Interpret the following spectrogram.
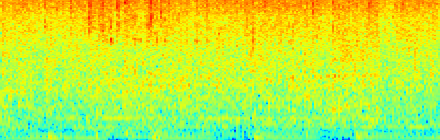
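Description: A light shower of rain and graupel falling, heard as an even hiss, with quiet background music underneath.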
